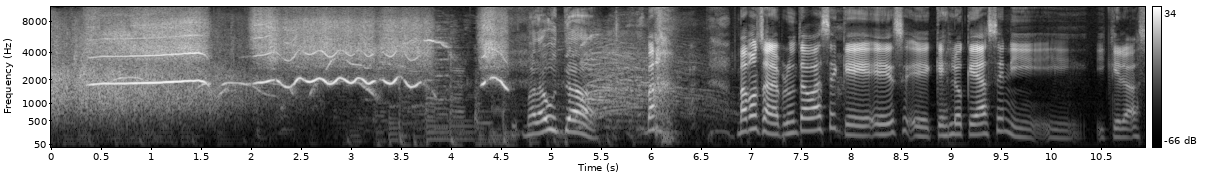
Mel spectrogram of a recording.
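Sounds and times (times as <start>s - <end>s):
audience whistling at a live show: 0.0s - 4.7s
speech: 4.8s - 6.3s, 6.9s - 10.9s
laughter: 5.1s - 7.0s.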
